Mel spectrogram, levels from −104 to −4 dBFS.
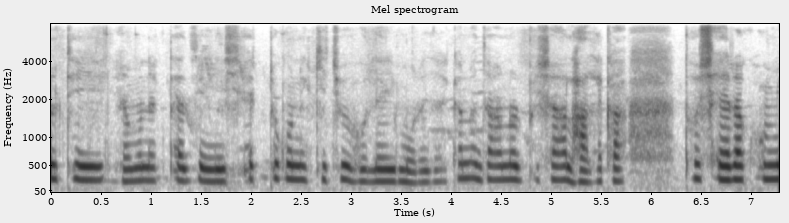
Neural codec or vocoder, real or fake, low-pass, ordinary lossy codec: none; real; none; none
